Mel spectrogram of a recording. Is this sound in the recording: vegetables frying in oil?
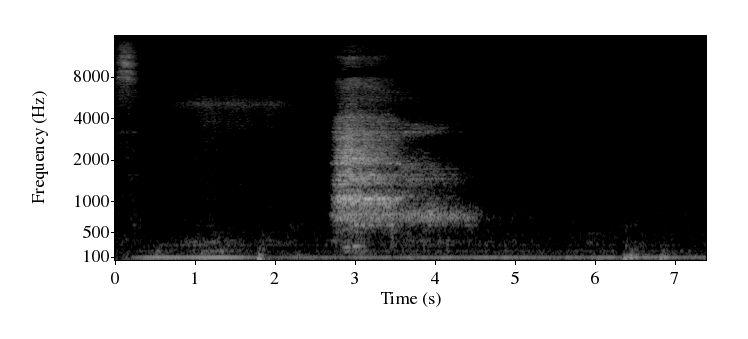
no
